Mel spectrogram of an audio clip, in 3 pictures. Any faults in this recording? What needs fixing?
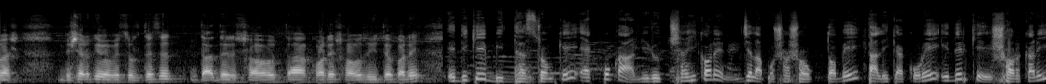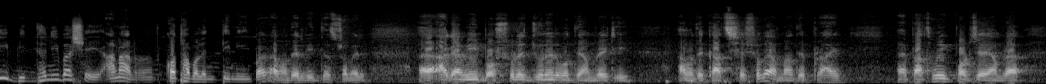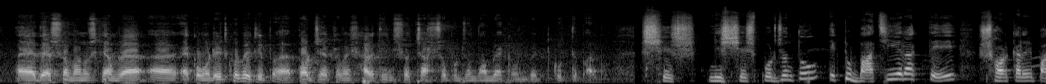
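Nothing stood out on listening, so there is nothing here that needs fixing.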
